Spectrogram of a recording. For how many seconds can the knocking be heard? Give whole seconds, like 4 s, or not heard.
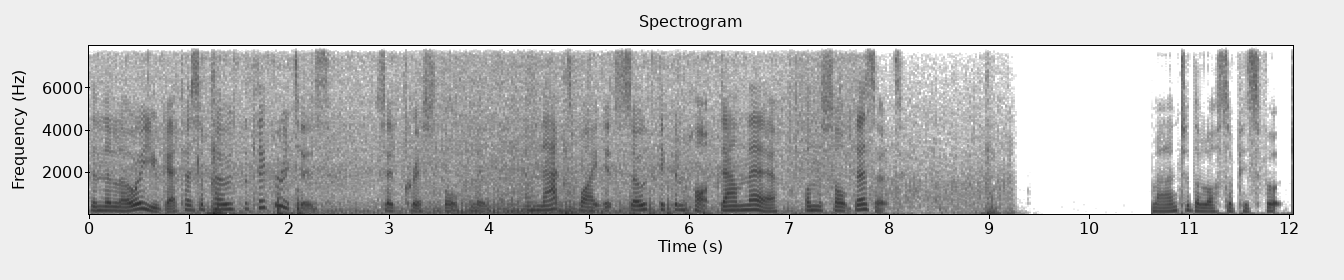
3 s.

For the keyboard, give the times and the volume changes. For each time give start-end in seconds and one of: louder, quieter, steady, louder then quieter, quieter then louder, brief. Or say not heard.
not heard.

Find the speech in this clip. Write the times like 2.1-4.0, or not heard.
0.0-8.2, 10.6-11.9.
